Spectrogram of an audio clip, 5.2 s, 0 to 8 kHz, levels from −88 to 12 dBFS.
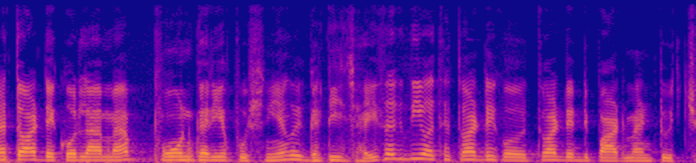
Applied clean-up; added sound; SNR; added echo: none; none; none; none.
